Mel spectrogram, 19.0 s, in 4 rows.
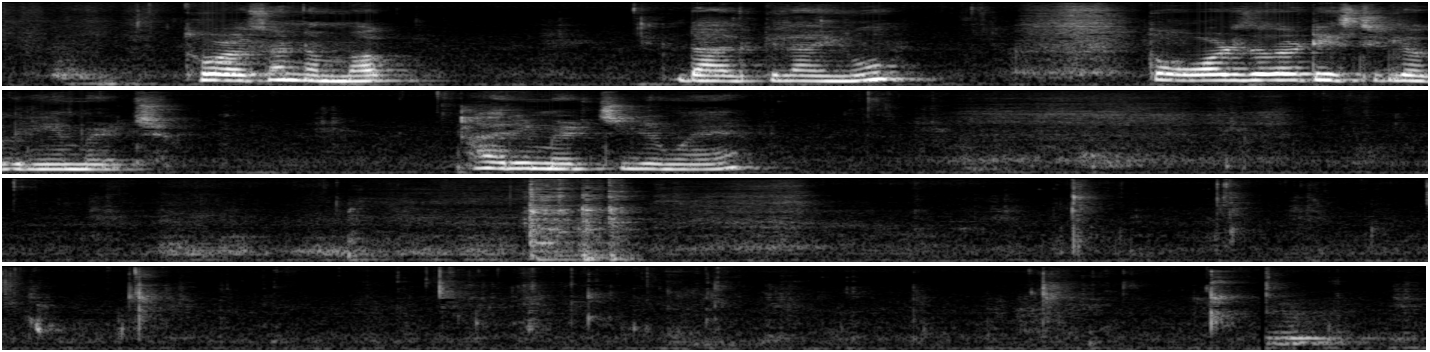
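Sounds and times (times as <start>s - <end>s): person chewing food: 12.2s - 19.0s
wet mouth clicks: 12.9s - 18.6s.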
